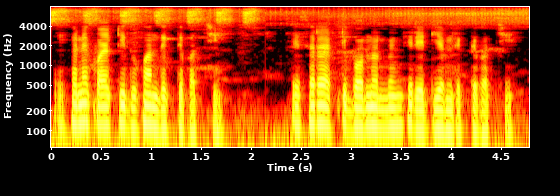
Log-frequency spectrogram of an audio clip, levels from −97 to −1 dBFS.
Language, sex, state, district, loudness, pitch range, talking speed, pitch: Bengali, male, West Bengal, Cooch Behar, -17 LUFS, 95-120 Hz, 150 wpm, 110 Hz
